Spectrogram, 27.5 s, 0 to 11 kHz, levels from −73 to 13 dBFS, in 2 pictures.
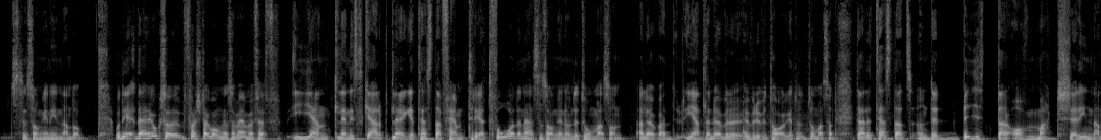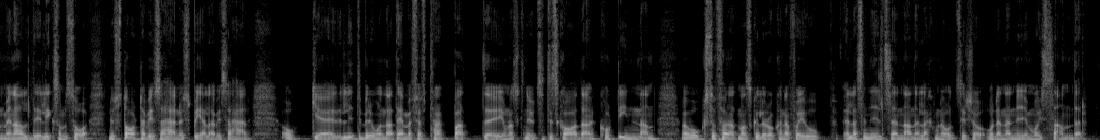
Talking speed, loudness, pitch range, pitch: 185 wpm, -24 LUFS, 120-145 Hz, 130 Hz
